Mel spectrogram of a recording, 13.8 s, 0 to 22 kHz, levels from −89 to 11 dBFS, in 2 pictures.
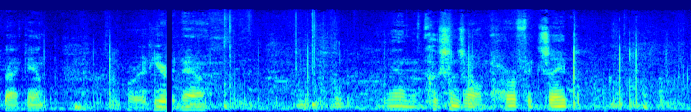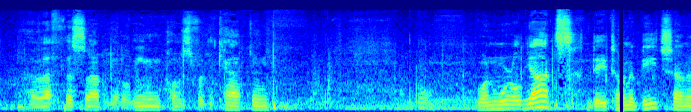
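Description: At 1.66 to 1.72 s and again at 13.10 to 13.14 s, a block of digital silence, 62 ms then 46 ms long, cuts the sound abruptly to silence, likely from an unfilled output buffer. The second gap fits a 2048-sample buffer. Abrupt edges at both ends, with no fade, distinguish it from a gentle dropout.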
